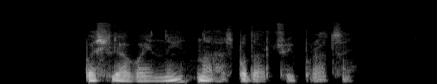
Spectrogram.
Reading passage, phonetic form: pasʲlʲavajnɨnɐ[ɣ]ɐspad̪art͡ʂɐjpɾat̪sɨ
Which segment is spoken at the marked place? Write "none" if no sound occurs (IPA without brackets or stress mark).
ɣ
